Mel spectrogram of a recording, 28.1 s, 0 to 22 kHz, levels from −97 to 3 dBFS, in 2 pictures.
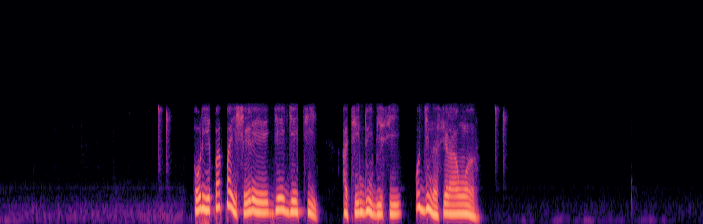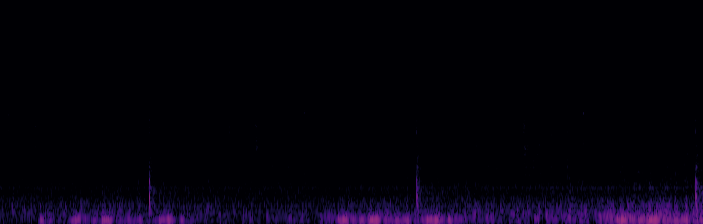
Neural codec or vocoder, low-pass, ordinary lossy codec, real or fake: none; 3.6 kHz; Opus, 32 kbps; real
